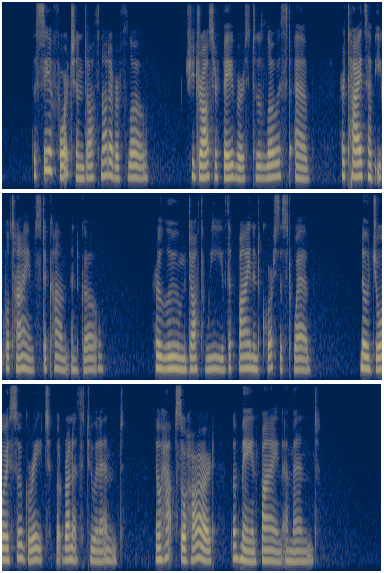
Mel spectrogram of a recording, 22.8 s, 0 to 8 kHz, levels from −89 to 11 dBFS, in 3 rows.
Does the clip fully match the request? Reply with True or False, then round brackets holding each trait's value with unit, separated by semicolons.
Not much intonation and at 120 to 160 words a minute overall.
True (1.8 semitones; 135 wpm)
